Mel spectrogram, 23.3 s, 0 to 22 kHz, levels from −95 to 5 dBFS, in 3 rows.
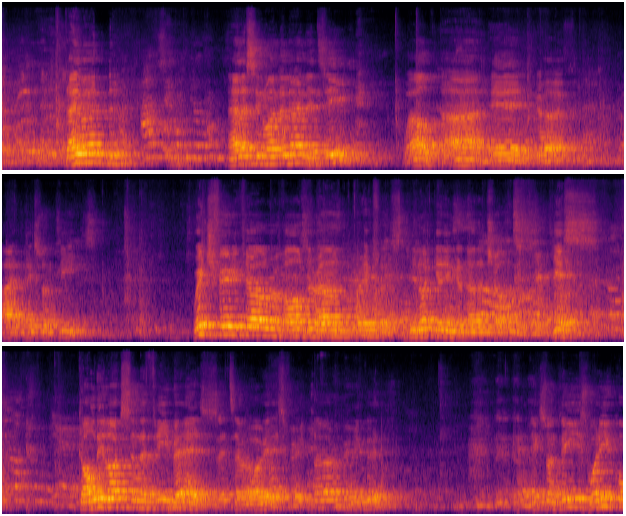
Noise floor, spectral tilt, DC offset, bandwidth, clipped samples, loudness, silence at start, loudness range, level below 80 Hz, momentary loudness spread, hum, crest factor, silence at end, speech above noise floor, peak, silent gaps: -47 dBFS; -5.5 dB/octave; under 0.1%; 15 kHz; under 0.1%; -21 LUFS; 0 s; 8 LU; -82 dBFS; 18 LU; none; 20 dB; 0 s; 27 dB; -2 dBFS; none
